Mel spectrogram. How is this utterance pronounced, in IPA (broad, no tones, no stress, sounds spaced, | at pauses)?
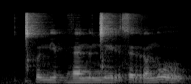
ǀʰ ɯ mʲ e bʱ ɛ n ɯ ŋ͡ǀ i r z ɯ r o n w u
